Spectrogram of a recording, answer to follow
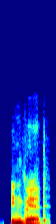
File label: "ingot", American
